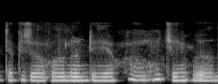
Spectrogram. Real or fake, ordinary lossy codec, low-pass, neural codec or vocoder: fake; none; 7.2 kHz; codec, 24 kHz, 0.9 kbps, WavTokenizer, medium speech release version 1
